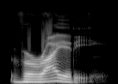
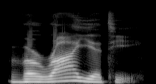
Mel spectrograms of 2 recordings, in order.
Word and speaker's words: variety: Variety. Variety. The stress is on the second syllable.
